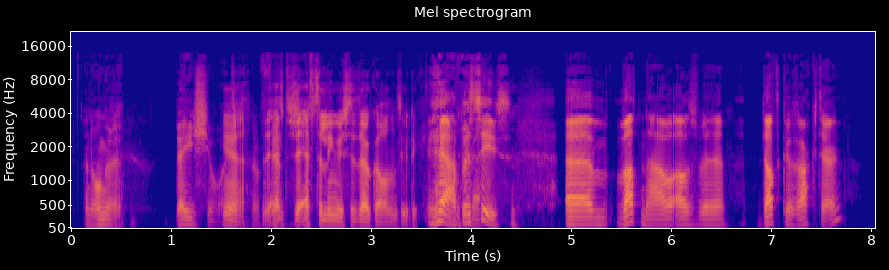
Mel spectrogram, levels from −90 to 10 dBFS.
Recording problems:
thin; very; fading below 450 Hz

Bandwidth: 14 kHz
